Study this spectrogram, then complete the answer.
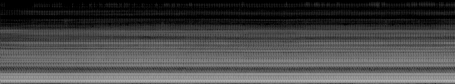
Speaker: All the tubes are warming up. That's a good sign. I just have horrible hum, and that's the first guy I'm going after right there.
